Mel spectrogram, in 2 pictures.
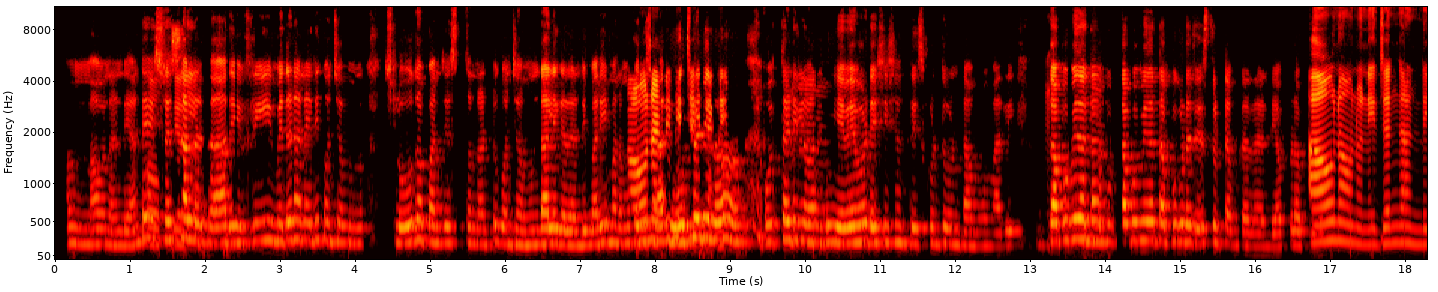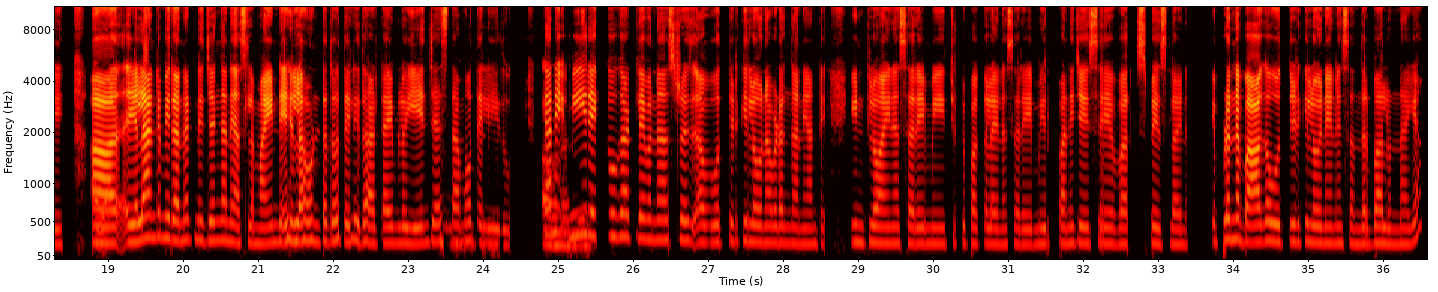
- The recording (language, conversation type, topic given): Telugu, podcast, నువ్వు ఒత్తిడిని ఎలా తట్టుకుంటావు?
- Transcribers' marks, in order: in English: "స్ట్రెస్ అలర్ట్"; in English: "ఫ్రీ"; in English: "డిసిషన్"; other noise; other background noise; in English: "మైండ్"; in English: "టైమ్‌లో"; in English: "స్ట్రెస్"; in English: "వర్క్ స్పేస్‌లో"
